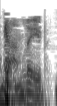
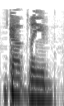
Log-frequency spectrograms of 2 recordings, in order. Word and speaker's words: Gottlieb: How do you pronounce that? – Gottlieb. – Gottlieb.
